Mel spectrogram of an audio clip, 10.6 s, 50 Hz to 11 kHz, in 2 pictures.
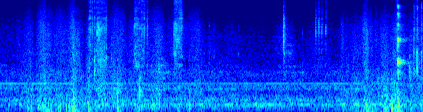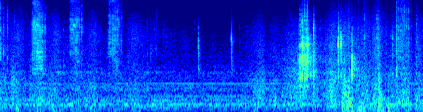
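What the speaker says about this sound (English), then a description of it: "I've got I think it's a 1/2 inch socket here on these bolts. They're all coming apart pretty good." Socket wrench on a half-inch socket working bolts loose on a 2007 Jeep Liberty drive shaft, giving intermittent metallic clicks and rasping ratchet strokes at close range, with louder clusters near the start, middle and end.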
